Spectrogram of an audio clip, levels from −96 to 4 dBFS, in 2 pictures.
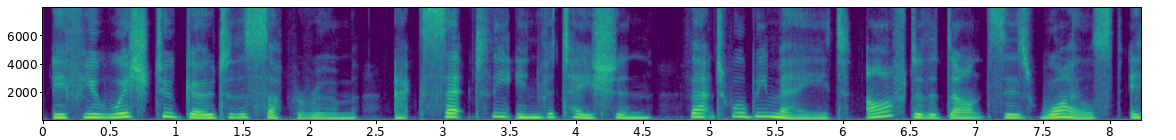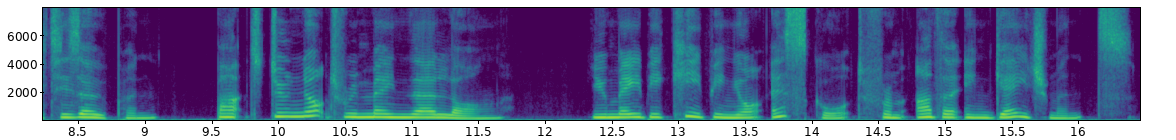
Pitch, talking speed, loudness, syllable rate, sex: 215 Hz, 140 wpm, -19 LUFS, 3.7 syllables/s, female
